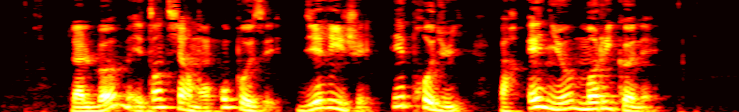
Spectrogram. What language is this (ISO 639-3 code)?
fra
